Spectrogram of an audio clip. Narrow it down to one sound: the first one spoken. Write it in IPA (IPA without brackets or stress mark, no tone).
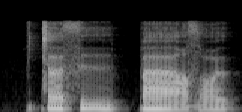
c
